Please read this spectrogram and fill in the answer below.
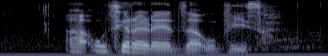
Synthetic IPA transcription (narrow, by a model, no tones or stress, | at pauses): aʔut͡sʰiɾɛɺɛd͡zaʔṵb̪viːsḁ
